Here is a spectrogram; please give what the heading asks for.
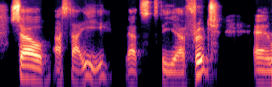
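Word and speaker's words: açaí: the correct pronunciation is acai okay the c with a little tail at the bottom you can pronounce it as an s sound s sound so acai that's the fruit and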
